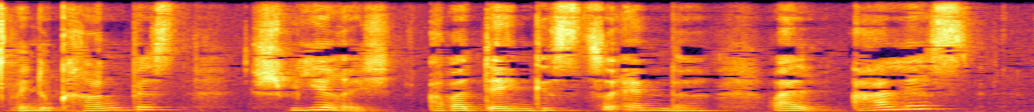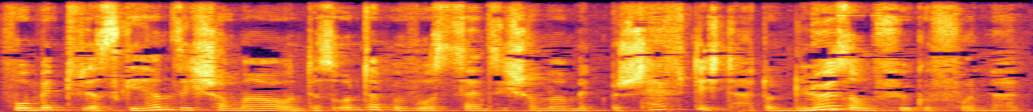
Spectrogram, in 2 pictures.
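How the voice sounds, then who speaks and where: A middle-aged woman giving earnest advice on facing fears, speaking to the listener directly and often dropping to a soft whisper. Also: mid-range voice, moderate pace, husky. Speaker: self-help speaker. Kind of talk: advice talk on coping with fear.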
